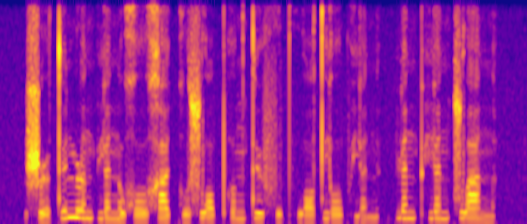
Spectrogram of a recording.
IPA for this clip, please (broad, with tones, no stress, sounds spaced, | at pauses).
ʂ ɻ̩˨˩ t̪ y˥˧ n ɻ ə˥˩ n p j ɛ˧˥ n ṵ˨˩ x o˥˧ ʊ̯ x a˥˩ ɪ̯ k u˧˥ s w ɔ˥˩ pʰ ɤ˥ ŋ t̪ y˥˩ f u˧˥ pʰ w ɔ˧˥ t̪ j o˥˩ ʊ̯ pʰ j ɛ˩ n | p ɥ ɛ˥˩ n pʰ j ɛ˥ n t͡s w a˥˩ n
